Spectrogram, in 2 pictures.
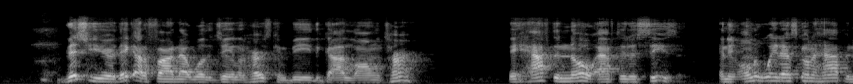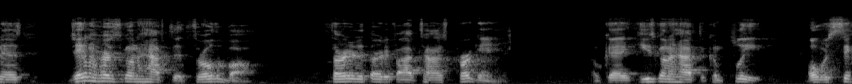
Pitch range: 105-130 Hz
